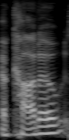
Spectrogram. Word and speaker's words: Ocado: Now, okay, so what Ocado, is that how you pronounce it? – Yeah.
